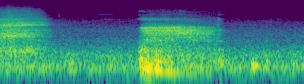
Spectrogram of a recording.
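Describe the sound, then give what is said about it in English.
A deep breath drawn by one person: two breathy, airy rushes of air, a short one followed by a longer, stronger one lasting under a second, with no talking. “ready? Take a deep breath.”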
